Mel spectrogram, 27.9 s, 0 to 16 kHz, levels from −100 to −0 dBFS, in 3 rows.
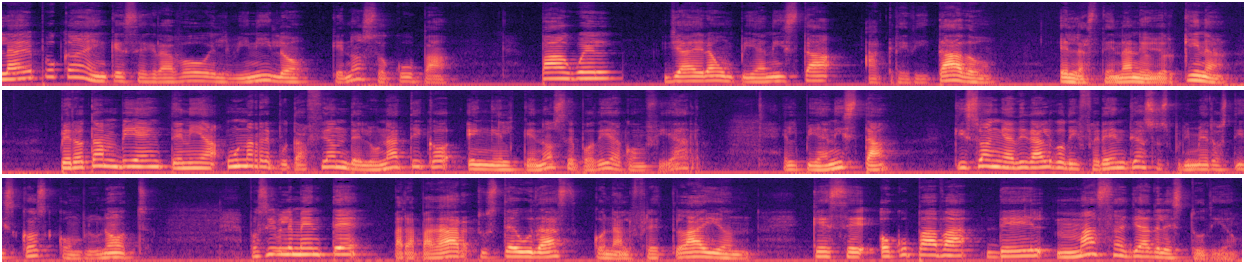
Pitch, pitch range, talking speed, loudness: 165 Hz, 140-210 Hz, 140 wpm, -22 LUFS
